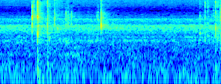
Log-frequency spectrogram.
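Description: A metal blade shaves small flakes off the surface of a round, purple, textured solid bar of soap. Quiet, bright, crisp scraping clicks come in short, irregular bursts, each dying away almost instantly, over a soft steady hiss.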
